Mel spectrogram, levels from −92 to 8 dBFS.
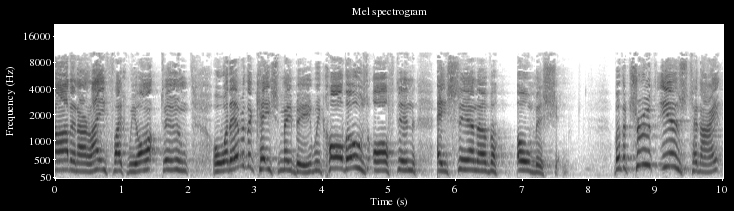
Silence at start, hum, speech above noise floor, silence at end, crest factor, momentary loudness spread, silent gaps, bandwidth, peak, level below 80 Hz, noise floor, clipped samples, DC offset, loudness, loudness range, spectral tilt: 0 s; none; 42 dB; 0.05 s; 16 dB; 8 LU; none; 11 kHz; -2 dBFS; -70 dBFS; -58 dBFS; under 0.1%; under 0.1%; -16 LUFS; 3 LU; -3.5 dB/octave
